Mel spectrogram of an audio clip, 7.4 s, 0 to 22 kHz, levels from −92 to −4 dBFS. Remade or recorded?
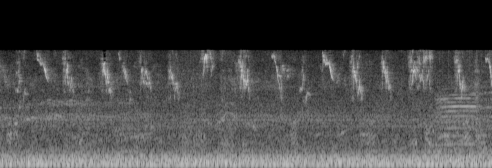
recorded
